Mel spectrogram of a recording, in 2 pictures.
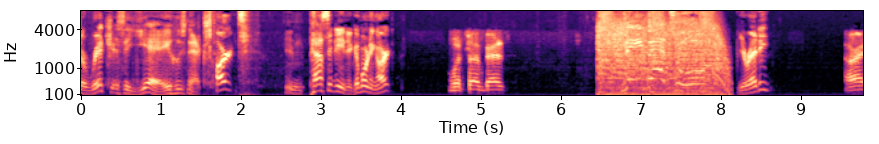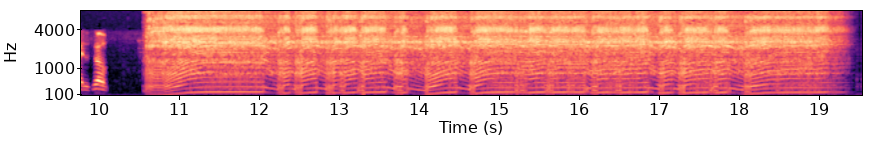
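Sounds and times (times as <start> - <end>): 
speech: 0.0 - 4.0, 4.6 - 5.4, 7.5 - 8.7, 9.6 - 10.8
chainsaw running: 10.6 - 19.5.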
